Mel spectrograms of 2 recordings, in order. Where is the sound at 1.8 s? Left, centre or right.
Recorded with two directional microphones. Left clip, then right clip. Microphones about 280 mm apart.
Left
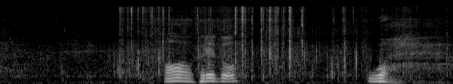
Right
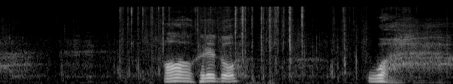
Centre.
